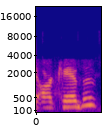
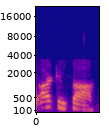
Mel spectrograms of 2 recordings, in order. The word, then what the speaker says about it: Arkansas: I actually read that Arkansas legislated the pronunciation of their name because people would say Arkansas so it is officially Arkansas yeah it's not like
